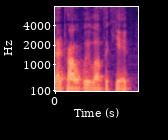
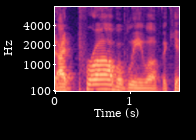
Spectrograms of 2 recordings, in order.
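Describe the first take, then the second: First: The word probably is said lightly, without emphasis. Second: The word probably is said with strong emphasis. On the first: It is a casual, normal thing to say. "which is not the way I said it" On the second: Loving the kid sounds doubtful. "he puts the emphasis on probably"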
